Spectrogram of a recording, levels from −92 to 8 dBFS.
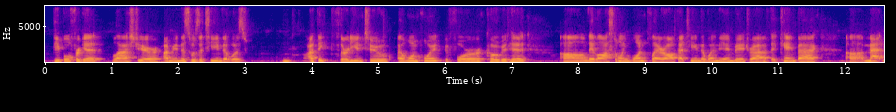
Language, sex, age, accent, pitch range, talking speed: English, male, 20-39, American, 110-125 Hz, 205 wpm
